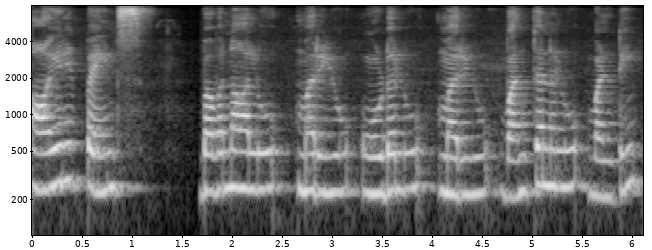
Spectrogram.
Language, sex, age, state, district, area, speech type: Telugu, female, 18-30, Andhra Pradesh, Kurnool, rural, spontaneous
